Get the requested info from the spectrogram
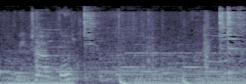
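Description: Flat spatula stirring simmering gravy in a metal kadai, with a few short scrapes against the pan and the gravy bubbling, over background music.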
